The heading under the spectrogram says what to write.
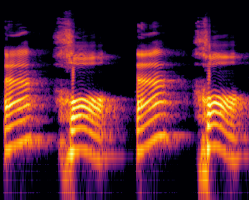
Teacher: تأملوا كيف يتجه الصوت نحو قبة الحنك حين ننطق بالخاء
